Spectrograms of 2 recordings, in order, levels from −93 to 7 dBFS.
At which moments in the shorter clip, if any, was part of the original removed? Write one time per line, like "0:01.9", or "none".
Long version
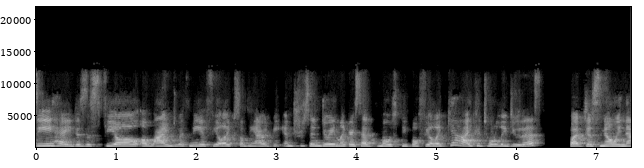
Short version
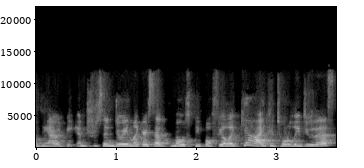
none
